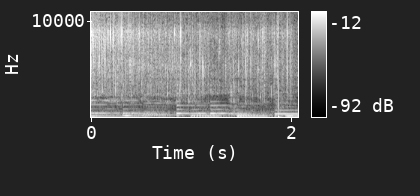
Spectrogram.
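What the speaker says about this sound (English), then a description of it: "Fry this till they are fragrant and the garlic turns a little brown." Dried shrimps, chilies and garlic frying in a wok, a loud, dense sizzle with tonal ringing from the pan and a few scrapes of a spatula, no one speaking.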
